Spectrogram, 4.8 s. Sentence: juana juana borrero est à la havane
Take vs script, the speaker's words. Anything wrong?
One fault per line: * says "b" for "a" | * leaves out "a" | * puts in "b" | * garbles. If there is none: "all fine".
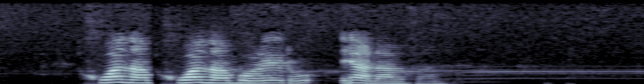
all fine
